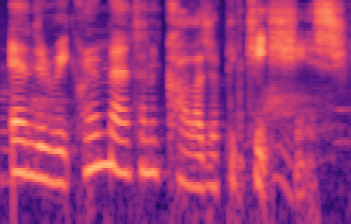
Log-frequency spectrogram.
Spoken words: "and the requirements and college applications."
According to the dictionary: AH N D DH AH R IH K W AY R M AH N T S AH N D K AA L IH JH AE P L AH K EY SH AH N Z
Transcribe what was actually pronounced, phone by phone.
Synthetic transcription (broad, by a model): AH N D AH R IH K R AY M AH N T AH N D K AA L IH JH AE P L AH K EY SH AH N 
